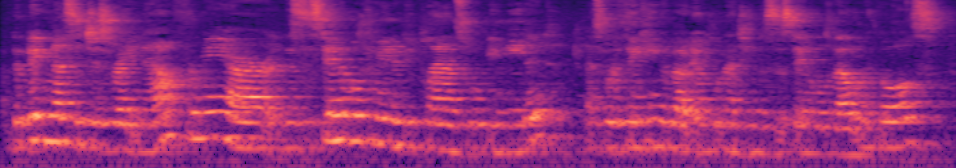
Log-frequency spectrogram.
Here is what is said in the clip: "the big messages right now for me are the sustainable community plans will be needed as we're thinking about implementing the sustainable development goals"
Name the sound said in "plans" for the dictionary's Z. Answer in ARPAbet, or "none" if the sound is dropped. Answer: Z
